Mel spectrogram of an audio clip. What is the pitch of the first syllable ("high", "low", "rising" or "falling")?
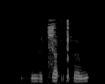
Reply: low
